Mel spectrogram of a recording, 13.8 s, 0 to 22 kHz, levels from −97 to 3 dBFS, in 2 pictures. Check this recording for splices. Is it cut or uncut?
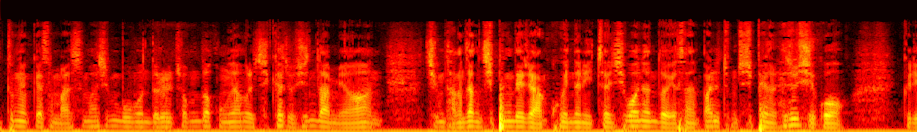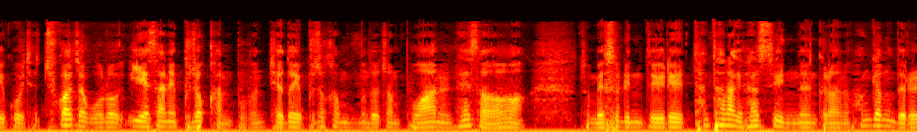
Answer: uncut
